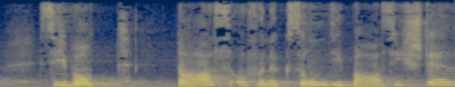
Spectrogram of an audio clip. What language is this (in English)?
Swiss German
